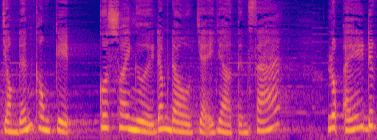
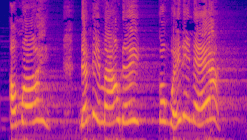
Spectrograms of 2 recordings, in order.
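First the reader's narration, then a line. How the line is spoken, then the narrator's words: Woman's alarmed cry. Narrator (Vietnamese): cô vợ lập tức la lên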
